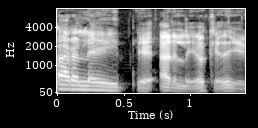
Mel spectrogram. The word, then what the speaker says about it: Adelaide: It's Adelai. Adelaide.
